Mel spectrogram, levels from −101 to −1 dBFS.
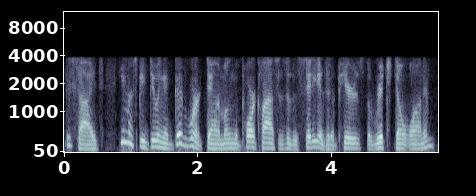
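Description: From start to finish the speech carries tandem speech coding: nothing above 3.8 kHz, and a rough, muffled, warbly quality that fits two speech codecs in a row, likely AMR-NB then GSM full rate via G.711. One codec alone wouldn't compound the smearing this far.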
